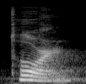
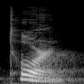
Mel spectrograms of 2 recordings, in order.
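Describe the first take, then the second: Both takes have the same delivery.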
